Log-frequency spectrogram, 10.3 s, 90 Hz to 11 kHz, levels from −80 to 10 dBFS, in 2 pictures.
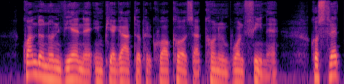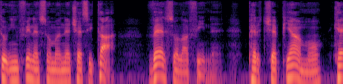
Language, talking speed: Italian, 110 wpm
